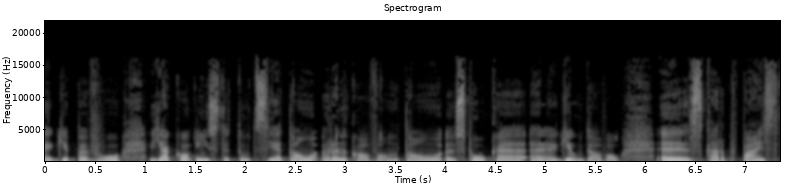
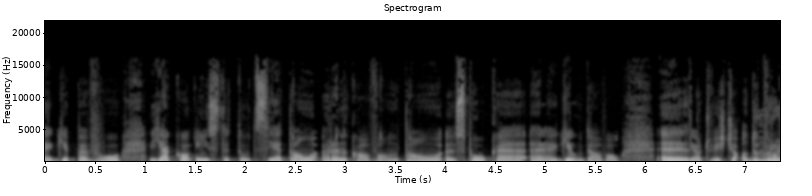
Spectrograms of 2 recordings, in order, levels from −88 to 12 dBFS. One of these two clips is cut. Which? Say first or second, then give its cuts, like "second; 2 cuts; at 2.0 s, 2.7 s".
second; 1 cut; at 6.5 s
